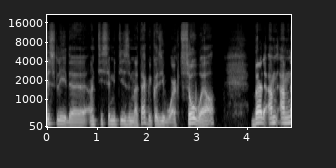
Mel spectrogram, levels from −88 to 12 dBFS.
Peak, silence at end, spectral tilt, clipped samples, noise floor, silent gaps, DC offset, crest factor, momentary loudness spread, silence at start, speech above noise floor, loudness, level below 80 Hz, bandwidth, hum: -2 dBFS; 0 s; -6.5 dB/octave; under 0.1%; -48 dBFS; none; under 0.1%; 18 dB; 13 LU; 0 s; 29 dB; -20 LUFS; -64 dBFS; 16 kHz; none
